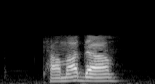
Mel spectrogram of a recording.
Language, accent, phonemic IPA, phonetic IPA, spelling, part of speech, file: Armenian, Eastern Armenian, /tʰɑmɑˈdɑ/, [tʰɑmɑdɑ́], թամադա, noun, Hy-թամադա.ogg
- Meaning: tamada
